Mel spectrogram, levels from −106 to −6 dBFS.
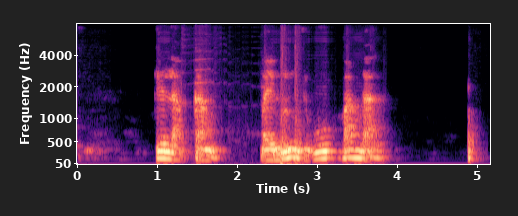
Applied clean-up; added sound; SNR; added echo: neural separator model SepFormer DNS4.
